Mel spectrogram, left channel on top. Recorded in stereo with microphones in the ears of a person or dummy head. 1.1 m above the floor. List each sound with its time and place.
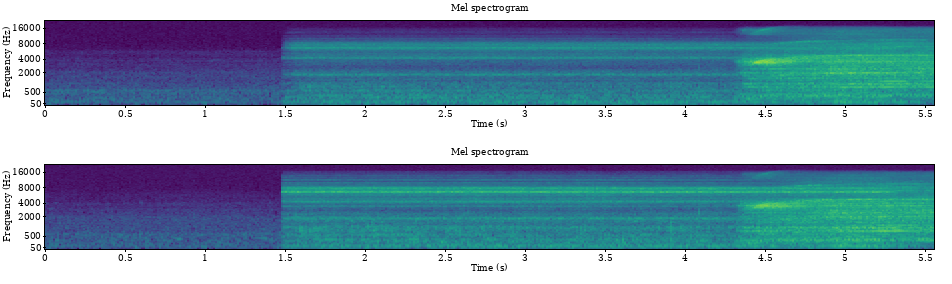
1.5 s boiling: 45° right (ahead or behind), 1.6 m
4.3 s a blender: 35° left (ahead or behind), 2 m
